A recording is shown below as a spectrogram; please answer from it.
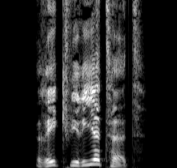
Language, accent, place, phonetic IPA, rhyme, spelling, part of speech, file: German, Germany, Berlin, [ˌʁekviˈʁiːɐ̯tət], -iːɐ̯tət, requiriertet, verb, De-requiriertet.ogg
- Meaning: inflection of requirieren: 1. second-person plural preterite 2. second-person plural subjunctive II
